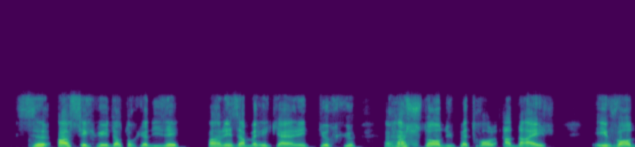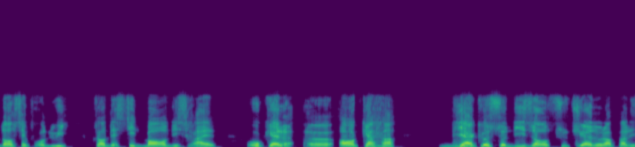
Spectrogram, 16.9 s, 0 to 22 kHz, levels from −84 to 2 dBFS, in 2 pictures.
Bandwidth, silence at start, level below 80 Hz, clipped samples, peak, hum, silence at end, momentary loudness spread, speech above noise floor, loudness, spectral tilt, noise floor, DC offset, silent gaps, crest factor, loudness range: 8.2 kHz; 0.25 s; -74 dBFS; under 0.1%; -2 dBFS; none; 0 s; 11 LU; 62 dB; -21 LUFS; -5 dB/octave; -82 dBFS; under 0.1%; none; 18 dB; 3 LU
